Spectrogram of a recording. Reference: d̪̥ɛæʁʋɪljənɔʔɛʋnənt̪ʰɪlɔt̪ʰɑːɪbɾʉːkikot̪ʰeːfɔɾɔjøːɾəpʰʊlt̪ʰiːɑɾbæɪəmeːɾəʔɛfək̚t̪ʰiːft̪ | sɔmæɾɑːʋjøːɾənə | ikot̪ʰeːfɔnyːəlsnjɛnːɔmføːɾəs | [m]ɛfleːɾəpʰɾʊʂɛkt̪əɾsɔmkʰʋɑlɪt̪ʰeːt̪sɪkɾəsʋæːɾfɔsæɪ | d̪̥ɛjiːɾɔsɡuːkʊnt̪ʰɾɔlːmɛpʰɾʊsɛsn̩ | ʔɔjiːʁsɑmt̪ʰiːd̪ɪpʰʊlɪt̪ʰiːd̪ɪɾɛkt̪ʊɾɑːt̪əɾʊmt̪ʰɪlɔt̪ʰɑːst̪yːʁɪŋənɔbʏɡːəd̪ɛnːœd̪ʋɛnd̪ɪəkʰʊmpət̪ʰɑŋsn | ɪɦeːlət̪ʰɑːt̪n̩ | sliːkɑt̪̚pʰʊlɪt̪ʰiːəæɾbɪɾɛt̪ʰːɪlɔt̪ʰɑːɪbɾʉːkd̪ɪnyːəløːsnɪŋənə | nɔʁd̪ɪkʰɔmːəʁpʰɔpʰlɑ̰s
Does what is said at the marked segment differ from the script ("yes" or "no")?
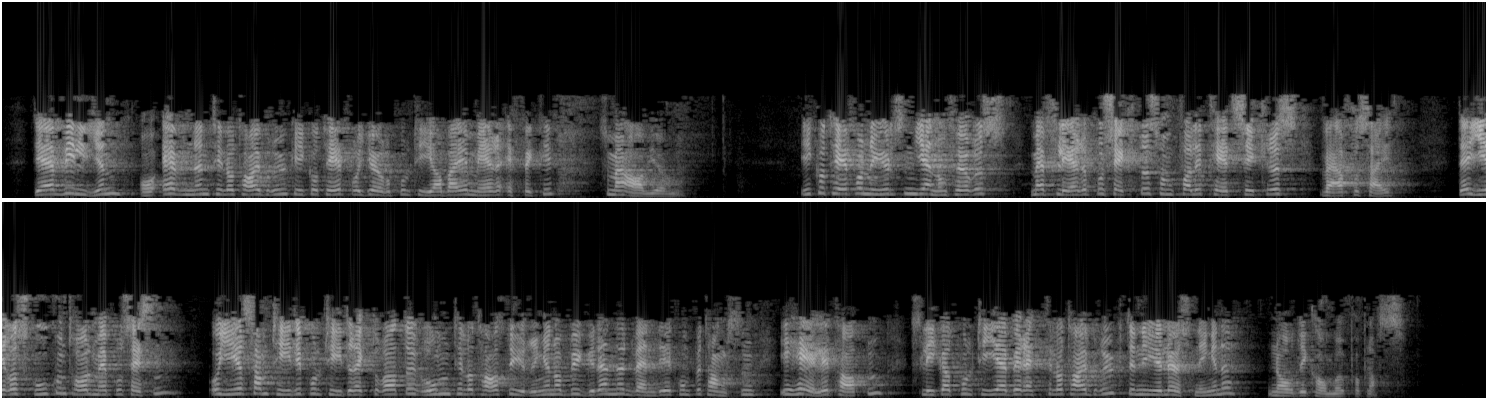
no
